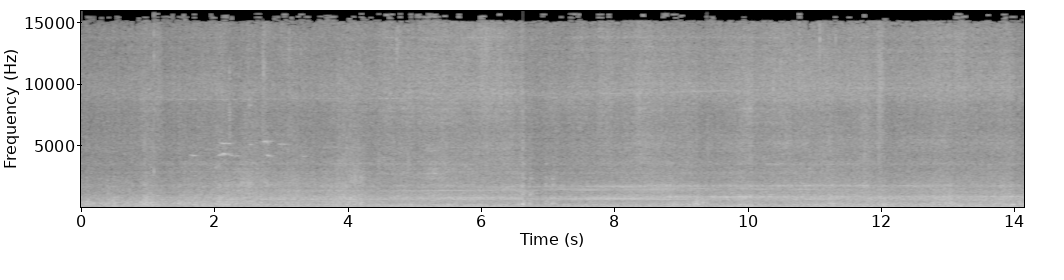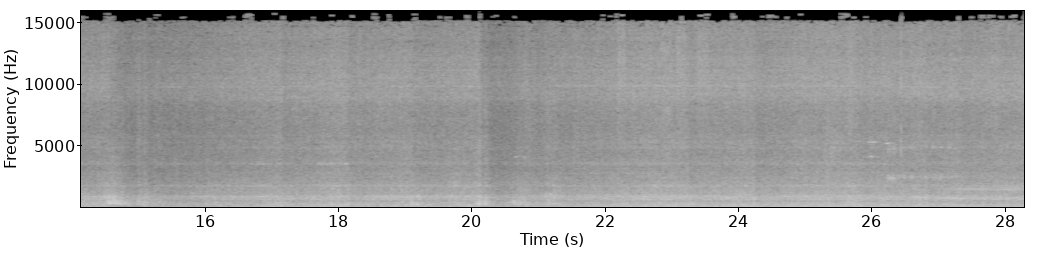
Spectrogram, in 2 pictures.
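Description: JR West 221 series electric train running, heard from inside the leading car: a steady rumble of wheels and running gear with a steady hum from the drive, and a few rail-joint clacks.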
